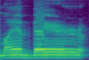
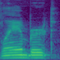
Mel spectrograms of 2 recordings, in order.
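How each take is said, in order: First: The name is said the French way. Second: The name is said the English way. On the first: "French pronunciation Lambert" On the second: "English Lambert"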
